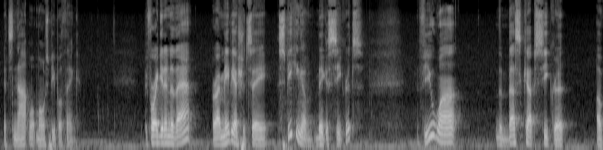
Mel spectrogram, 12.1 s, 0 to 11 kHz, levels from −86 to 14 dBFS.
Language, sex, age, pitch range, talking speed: English, male, 40-59, 75-105 Hz, 140 wpm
